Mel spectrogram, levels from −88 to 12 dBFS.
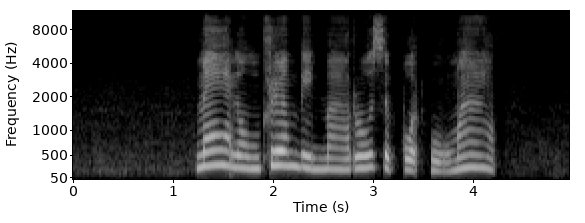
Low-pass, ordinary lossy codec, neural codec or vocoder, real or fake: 10.8 kHz; none; codec, 44.1 kHz, 1.7 kbps, Pupu-Codec; fake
